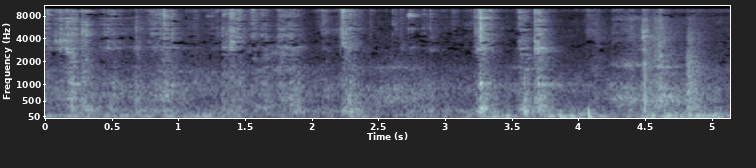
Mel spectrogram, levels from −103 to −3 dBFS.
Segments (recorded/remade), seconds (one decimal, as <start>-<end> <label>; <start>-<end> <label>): 0.0-1.4 recorded; 1.4-4.5 remade; 4.5-5.1 recorded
